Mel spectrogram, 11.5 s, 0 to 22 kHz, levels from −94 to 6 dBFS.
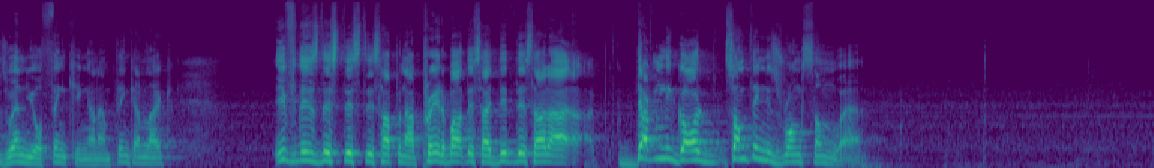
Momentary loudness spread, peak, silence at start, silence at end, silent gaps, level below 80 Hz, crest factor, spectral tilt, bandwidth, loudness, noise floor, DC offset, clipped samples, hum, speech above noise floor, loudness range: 14 LU; -14 dBFS; 0 s; 2.95 s; none; -78 dBFS; 20 dB; -5 dB/octave; 20 kHz; -33 LUFS; -74 dBFS; under 0.1%; under 0.1%; none; 41 dB; 11 LU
